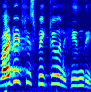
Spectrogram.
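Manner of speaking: ordinary talk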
